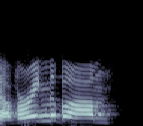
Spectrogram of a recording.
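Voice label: guarding live bomb, professional female; vo; Counter Strike Model Pack; CS:GO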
